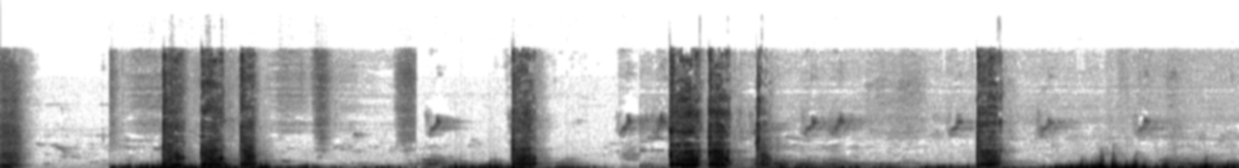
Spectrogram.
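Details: Girl sneezing and coughing during sutra neti nasal cleansing with a rubber tube passed through the nose: repeated harsh coughs with sputtering, then wet, snotty nose blowing and snorting over a low rumble.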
